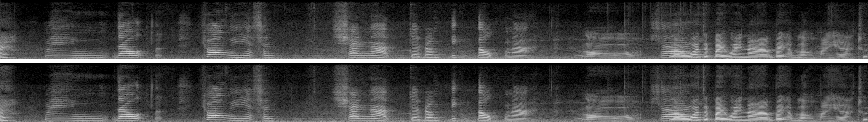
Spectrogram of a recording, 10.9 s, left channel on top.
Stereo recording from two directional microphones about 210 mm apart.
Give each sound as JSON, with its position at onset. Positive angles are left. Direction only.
{"t": 0.5, "sound": "a sound", "side_deg": -35}
{"t": 2.6, "sound": "child singing", "side_deg": -30}
{"t": 4.2, "sound": "a child's voice", "side_deg": -25}
{"t": 7.3, "sound": "a woman's voice", "side_deg": -10}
